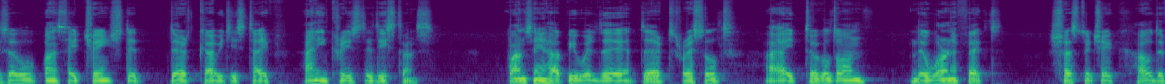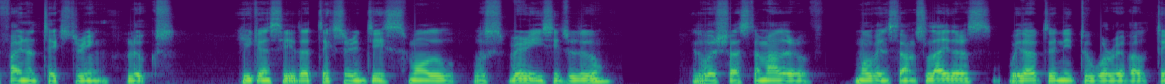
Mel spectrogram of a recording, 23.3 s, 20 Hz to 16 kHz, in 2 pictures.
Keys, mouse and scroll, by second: 0.0-2.3 shift+middle drag, 5.0 click, 5.3 click, 6.5 drag, 6.8 shift+click, 7.8-8.2 drag, 8.9 middle drag, 9.1 click, 10.0-10.4 drag, 10.5 shift+click, 10.6 click, 12.0-13.1 drag, 13.5-15.7 drag, 16.3 click, 18.9 click, 20.5-21.8 drag.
